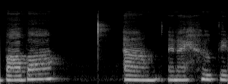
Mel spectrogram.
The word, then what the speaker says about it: Baba: the wrong way but I'm positive is Baba that's how you say it pronounce it but it's b-a-b-a and you know that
